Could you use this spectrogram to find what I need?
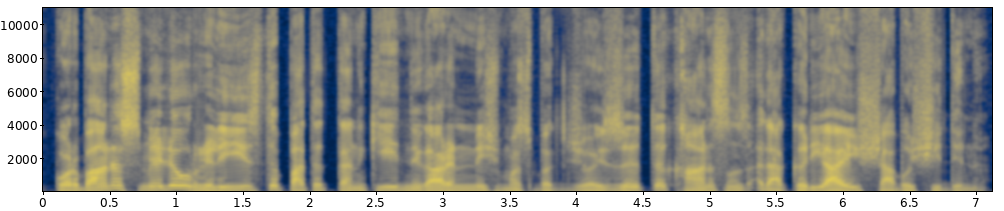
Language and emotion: Kashmiri, neutral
